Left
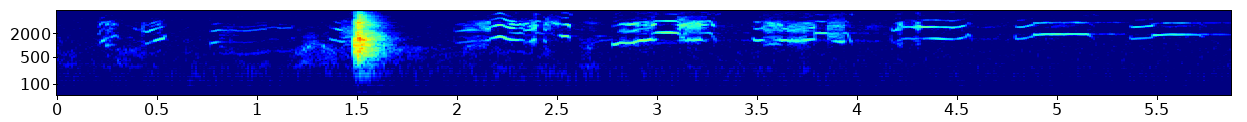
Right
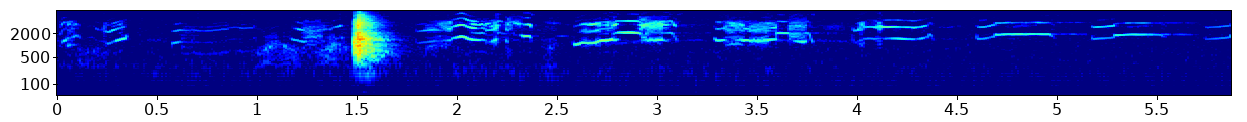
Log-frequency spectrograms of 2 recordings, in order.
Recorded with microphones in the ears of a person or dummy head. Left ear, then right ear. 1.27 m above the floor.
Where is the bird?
No bird in this recording.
